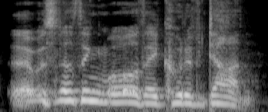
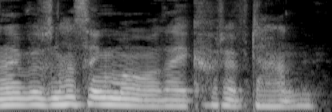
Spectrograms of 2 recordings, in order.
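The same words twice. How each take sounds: First: It is said in a put-on old man's voice. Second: It is said in a slow, sneering drawl. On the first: "I'll just do an old man voice" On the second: "that's kind of Snape-like. Don't really like it all too much"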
